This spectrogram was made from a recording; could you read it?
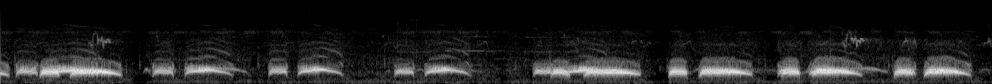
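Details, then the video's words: Spotted dove, a young bird described as having an off-key voice instead of the big voice hoped for, giving rhythmic hoarse coos in short two- and three-note phrases, repeated steadily with brief pauses between. "SUARA SUMBANG#suaraburungtekukur"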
